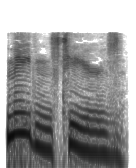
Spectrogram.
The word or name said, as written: maiden's tears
